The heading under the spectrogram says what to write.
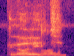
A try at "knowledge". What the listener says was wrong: Nggak boleh, K-nya hilang ya Mas, jadi tinggal knowledge.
